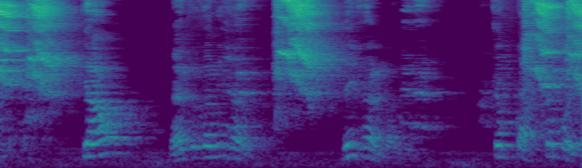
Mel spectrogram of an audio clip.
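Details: Pet parrot talking: harsh, raspy word-like phrases in short bursts of about half a second, some screechy and some more tonal, alternating with brief pauses.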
